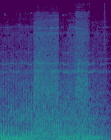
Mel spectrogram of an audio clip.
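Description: A video game helicopter's rotor thumps steadily and loudly with a dense, rushing engine roar, holding constant before easing off slightly at the end. No one speaks.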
